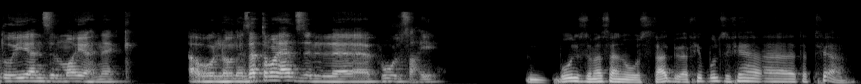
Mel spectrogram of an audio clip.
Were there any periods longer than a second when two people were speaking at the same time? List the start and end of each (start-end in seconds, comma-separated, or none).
none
